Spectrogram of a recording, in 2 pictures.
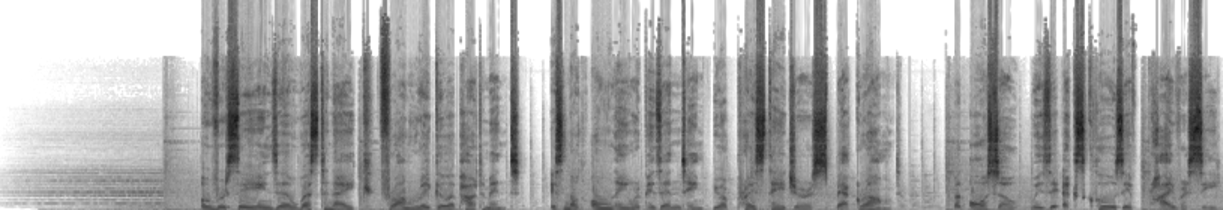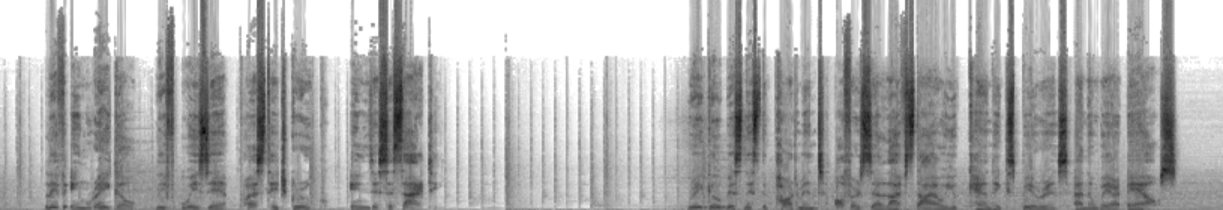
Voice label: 房产宣传片配音

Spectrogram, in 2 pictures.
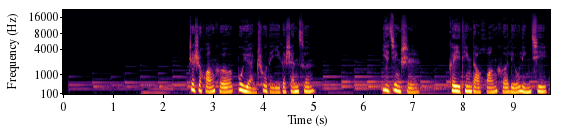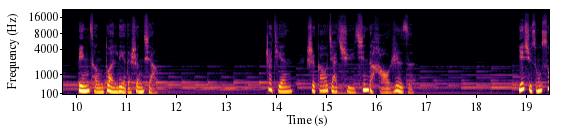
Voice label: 纪录片; 原色

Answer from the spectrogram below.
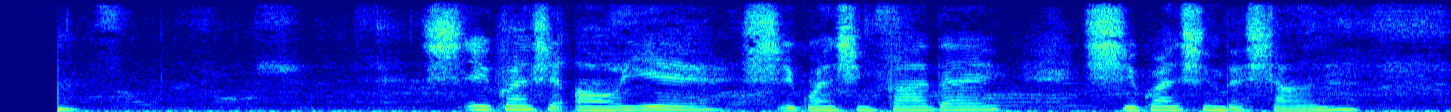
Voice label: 御姐音

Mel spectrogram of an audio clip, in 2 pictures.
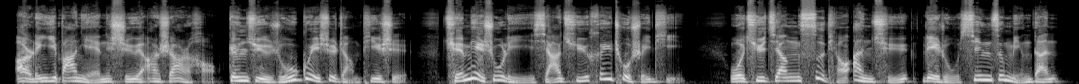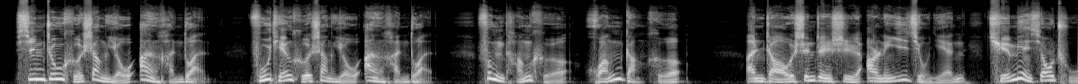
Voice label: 新闻专题配音; 深圳市领导批示

